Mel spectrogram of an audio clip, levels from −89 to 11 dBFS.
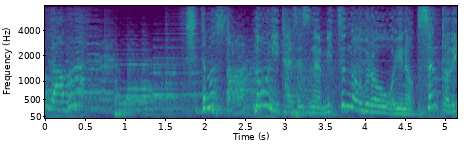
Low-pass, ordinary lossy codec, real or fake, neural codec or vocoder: none; none; fake; codec, 16 kHz, 0.4 kbps, LongCat-Audio-Codec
